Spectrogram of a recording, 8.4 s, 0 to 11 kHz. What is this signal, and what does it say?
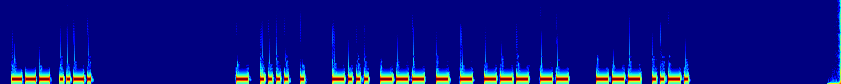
Morse code, heard as a keyed tone, about 37 wpm, 700 Hz. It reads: OF THE BOTTOM OF
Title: Speed-Racing - Sets of 3 Words 30wpm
